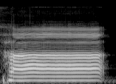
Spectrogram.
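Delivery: gentle, drawn-out সা; soft letter সা. Shown as a demonstration. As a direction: say সা with a soft th-like sound, vowel held long. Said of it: "হ্যাঁ নরম করে". (সা নরম করে টেনে)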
